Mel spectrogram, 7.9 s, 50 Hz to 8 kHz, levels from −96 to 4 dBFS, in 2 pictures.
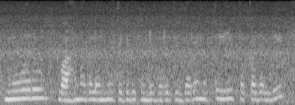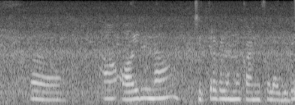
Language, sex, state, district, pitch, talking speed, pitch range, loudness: Kannada, female, Karnataka, Bangalore, 215 Hz, 100 wpm, 210-235 Hz, -18 LUFS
